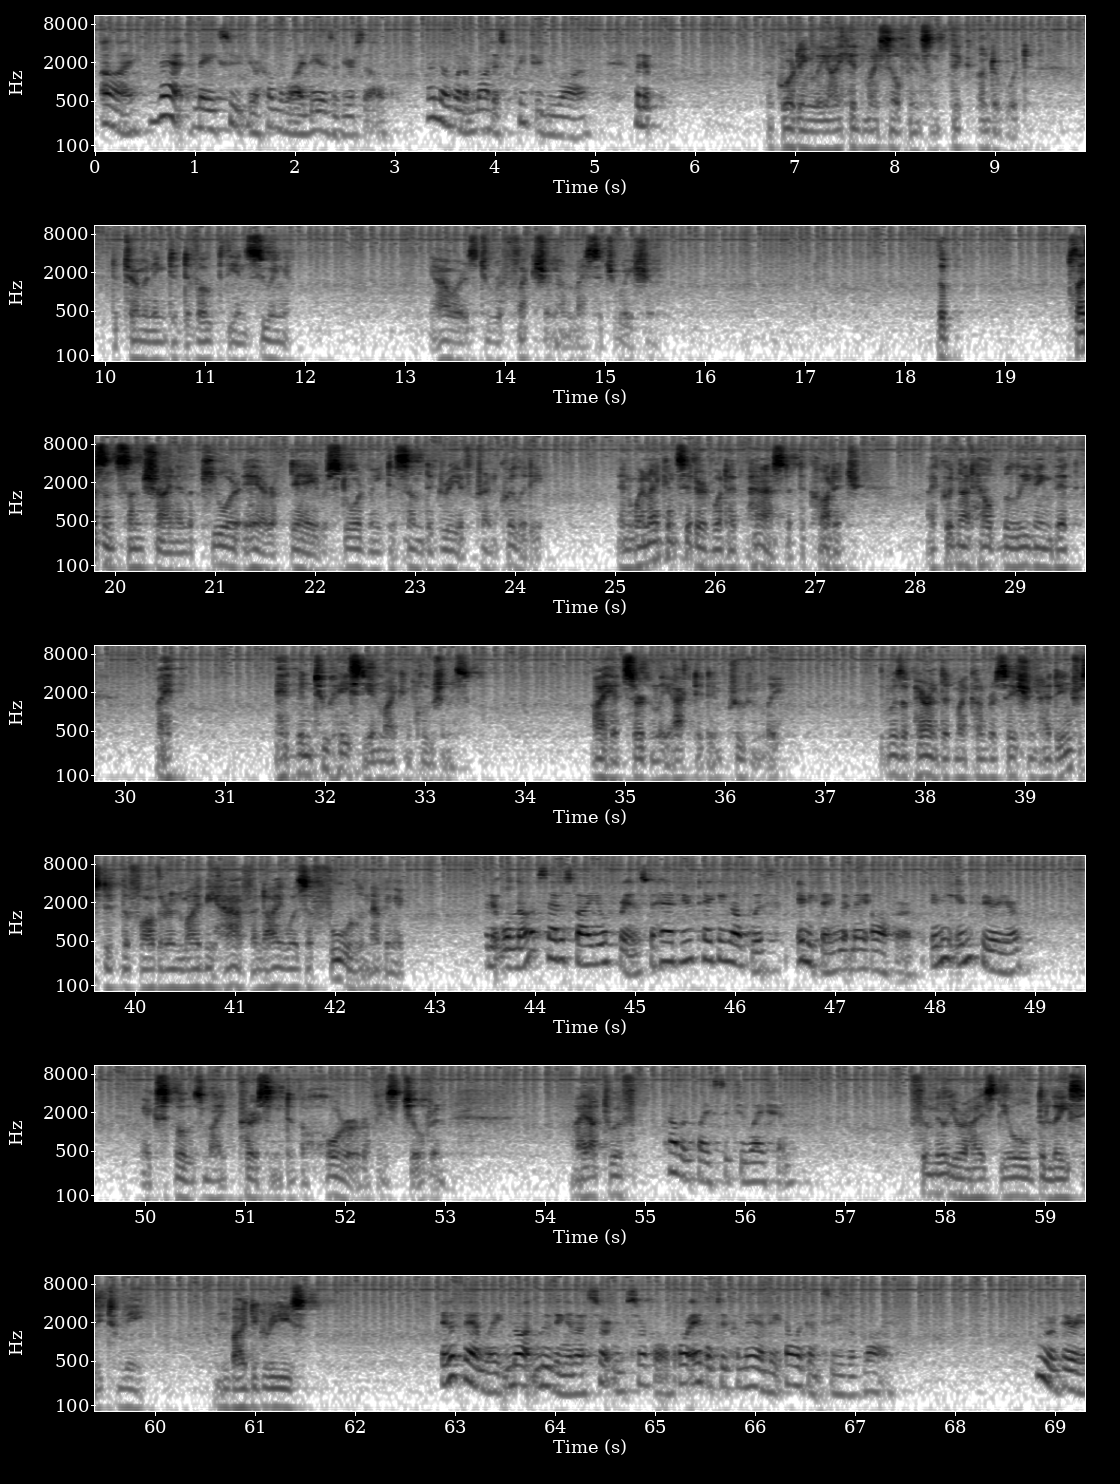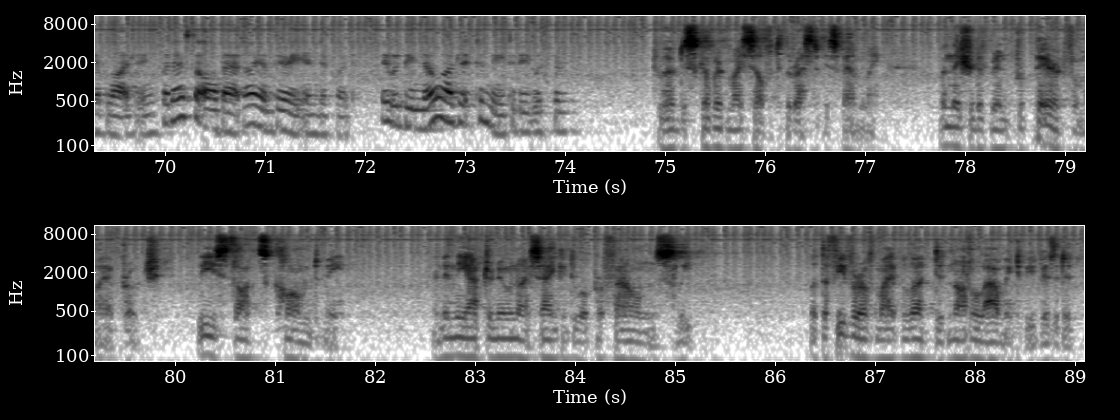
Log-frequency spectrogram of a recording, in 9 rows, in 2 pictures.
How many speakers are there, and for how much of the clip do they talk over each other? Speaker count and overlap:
2, no overlap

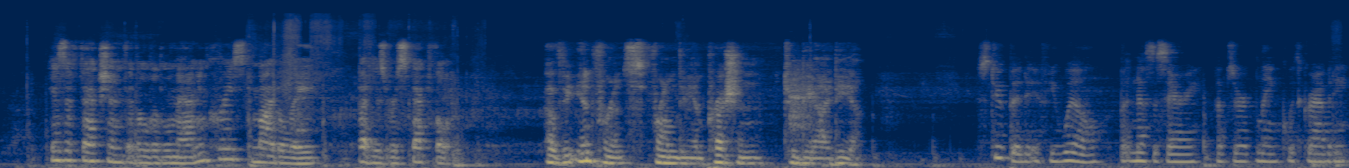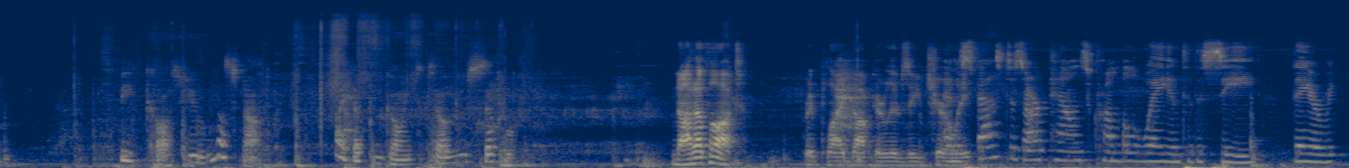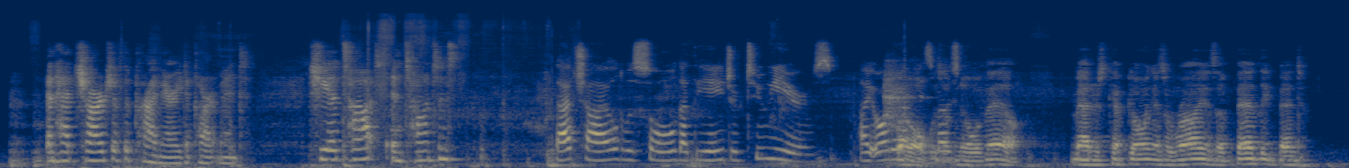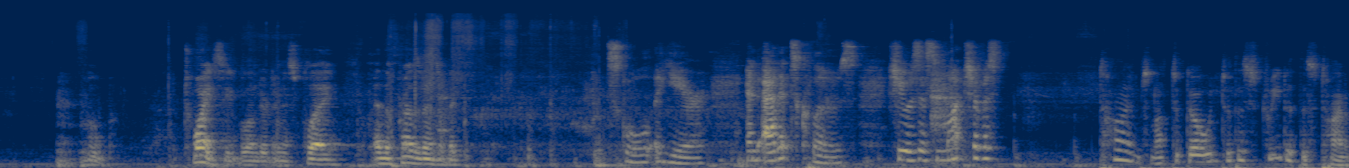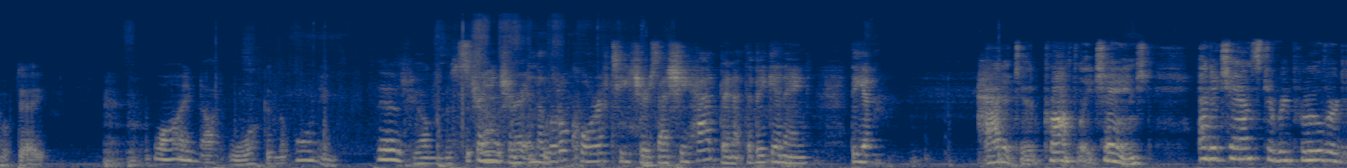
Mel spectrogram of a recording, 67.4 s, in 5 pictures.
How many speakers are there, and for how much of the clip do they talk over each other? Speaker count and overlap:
9, about 3%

